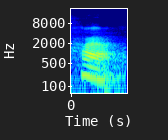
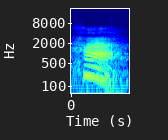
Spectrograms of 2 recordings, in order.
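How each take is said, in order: No difference in how they are said.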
